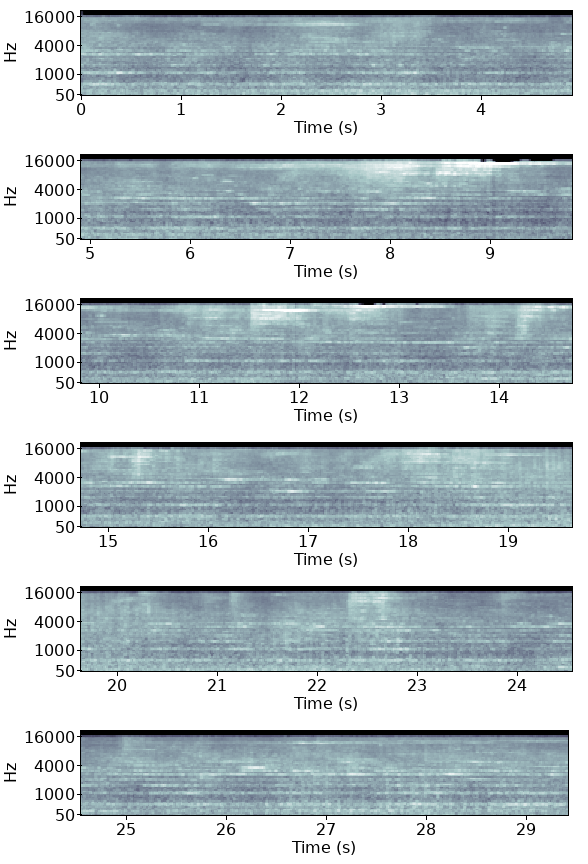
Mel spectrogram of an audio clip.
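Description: Freight train of double-stack intermodal well cars rolling steadily past, wheels rumbling on the rails with a continuous high squeal from the wheels.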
